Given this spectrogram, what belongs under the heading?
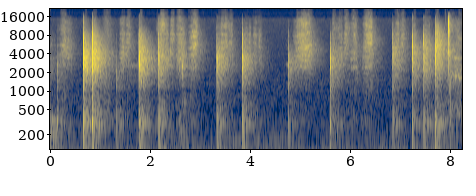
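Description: Math being written out by hand on a French exam problem: a steady run of scratchy strokes and light taps from the writing tool, close and fairly quiet, with no talking.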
